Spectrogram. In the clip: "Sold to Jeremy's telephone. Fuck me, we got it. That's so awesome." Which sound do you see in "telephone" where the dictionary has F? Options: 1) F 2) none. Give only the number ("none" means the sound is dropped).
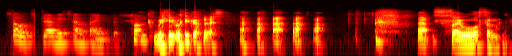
2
